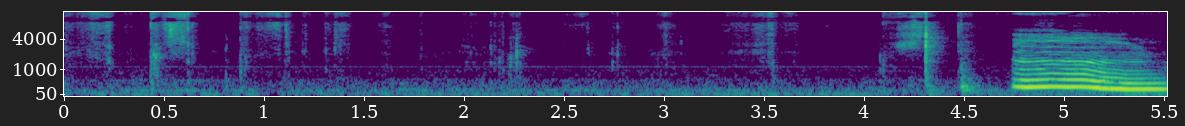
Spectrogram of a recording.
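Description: Tarot cards shuffled during a reading: soft papery riffles and light taps close by, ending with a loud, sustained tonal sound.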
